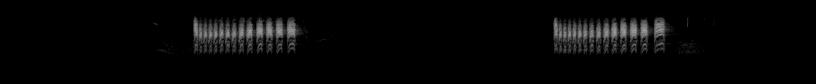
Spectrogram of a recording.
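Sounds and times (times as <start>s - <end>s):
Eurasian blue tit calling with harsh buzzy churring: 1.9s - 3.0s, 5.5s - 7.0s.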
